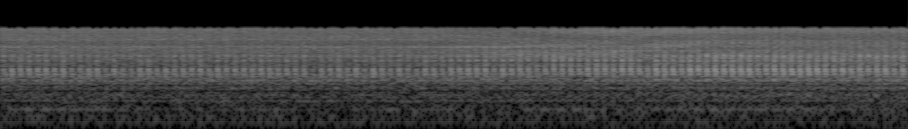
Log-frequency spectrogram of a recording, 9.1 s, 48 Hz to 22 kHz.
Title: BMW E46 316i N42 Engine Strange Noise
